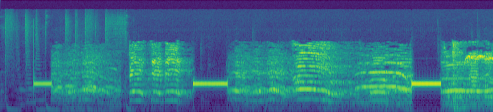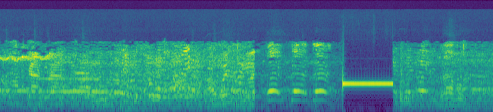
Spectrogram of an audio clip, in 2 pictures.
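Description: A loud crowd chants and shouts together in bursts, with shrill whistle trills cutting through, and short steady tones breaking in between the chanting sections.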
